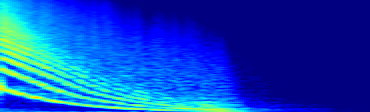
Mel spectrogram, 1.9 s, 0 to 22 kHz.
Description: Synth Shot F#; Mutekki Media; Vengeance Electroshock Vol.2

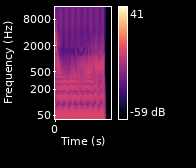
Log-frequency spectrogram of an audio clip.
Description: Bass Shot F

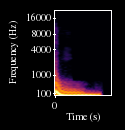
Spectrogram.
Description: Bassdrum

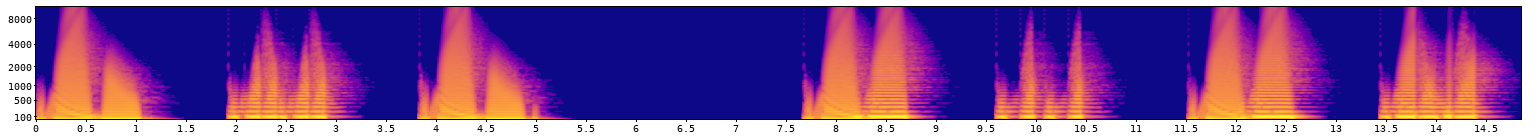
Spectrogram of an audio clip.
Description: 125 G#m Bass, Complex Electro Synths; Prime Loops; Transport

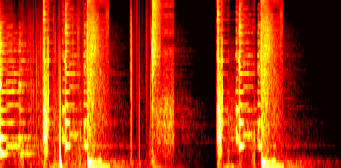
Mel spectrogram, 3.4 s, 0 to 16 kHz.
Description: Bpm138 Bagpipe Fx Loop, Dubstep; FX Loops

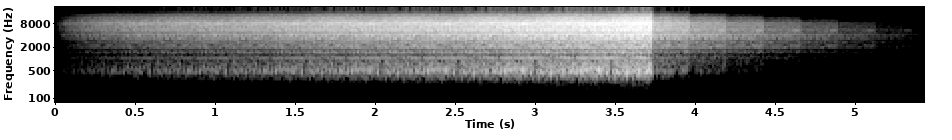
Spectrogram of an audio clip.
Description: FX Uplifter

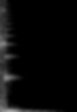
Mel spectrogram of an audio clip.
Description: Perc, Dubstep One-Shot Drums

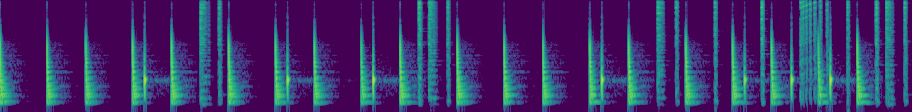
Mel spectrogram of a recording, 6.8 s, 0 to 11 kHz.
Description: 140 bpm Perc Loop, Dubstep; Stupid

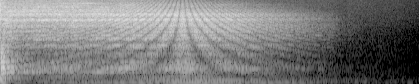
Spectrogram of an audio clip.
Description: Crash, Dubstep One-Shot Drums

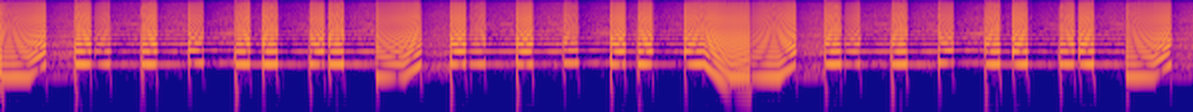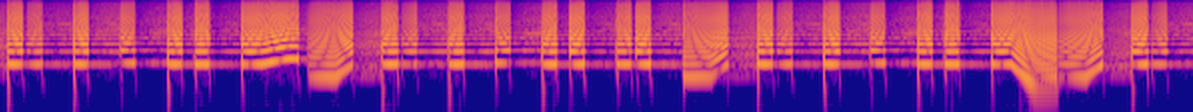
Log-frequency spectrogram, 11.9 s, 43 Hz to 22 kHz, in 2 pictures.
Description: Dirty Dutch Kit Melody; Mutekki Media; Vengeance Electroshock Vol.2; Dirty Dutch Kit 1

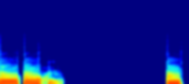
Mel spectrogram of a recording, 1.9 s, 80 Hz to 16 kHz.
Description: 126 C BASS, Funky; Loopmasters; Funky Underground Vol 2; BASS LOOPS

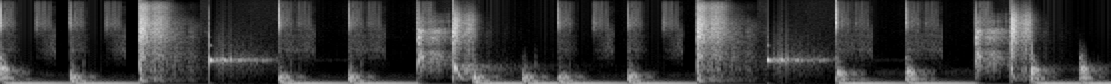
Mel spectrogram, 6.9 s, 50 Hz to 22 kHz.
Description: Bpm138 Break, dubstep drum loops

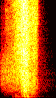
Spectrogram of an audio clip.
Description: Claps & Snares

